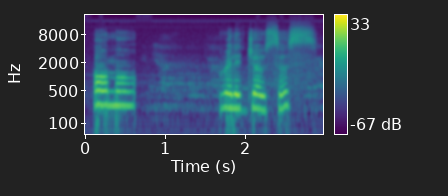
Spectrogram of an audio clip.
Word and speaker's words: Homo Religiosus: Homo Religiosus. I like to pronounce it with the correct Latin pronunciation so that we all have this in our ear as we heard it pronounced by Professor Ries.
